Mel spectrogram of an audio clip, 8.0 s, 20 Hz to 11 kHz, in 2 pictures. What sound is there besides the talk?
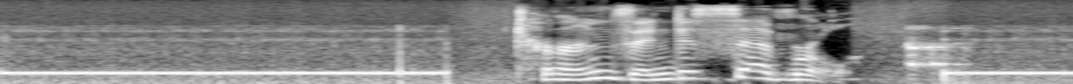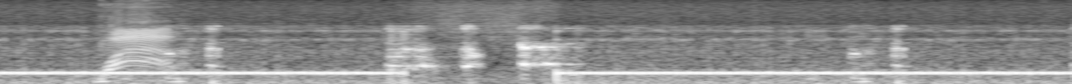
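telephone ringing unanswered on a 911 call recording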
